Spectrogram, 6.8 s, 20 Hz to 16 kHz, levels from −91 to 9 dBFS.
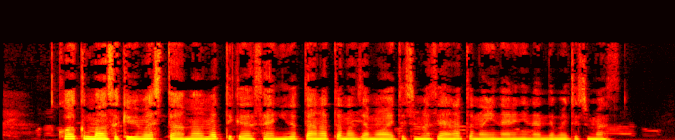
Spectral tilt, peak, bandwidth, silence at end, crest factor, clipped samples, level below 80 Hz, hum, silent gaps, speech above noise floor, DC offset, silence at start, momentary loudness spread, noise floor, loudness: -5.5 dB/octave; -6 dBFS; 11.5 kHz; 0.45 s; 16 dB; under 0.1%; -56 dBFS; none; none; 24 dB; under 0.1%; 0.6 s; 7 LU; -45 dBFS; -22 LUFS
